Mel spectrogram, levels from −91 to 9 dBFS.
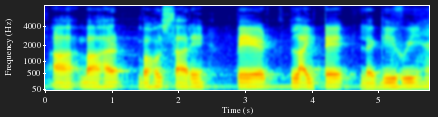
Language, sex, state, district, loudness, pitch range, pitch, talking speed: Hindi, male, Uttar Pradesh, Lucknow, -19 LUFS, 110-115 Hz, 110 Hz, 85 wpm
